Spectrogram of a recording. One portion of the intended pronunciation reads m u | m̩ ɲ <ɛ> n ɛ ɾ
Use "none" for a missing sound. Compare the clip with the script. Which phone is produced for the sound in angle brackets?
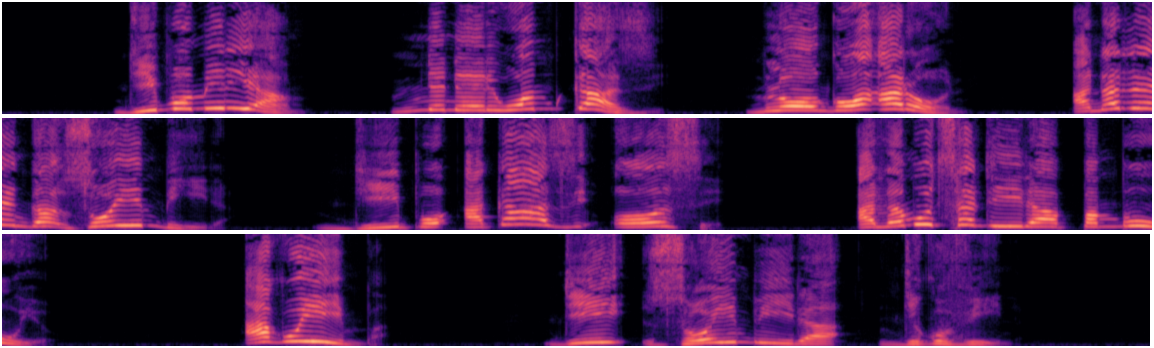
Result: ɛ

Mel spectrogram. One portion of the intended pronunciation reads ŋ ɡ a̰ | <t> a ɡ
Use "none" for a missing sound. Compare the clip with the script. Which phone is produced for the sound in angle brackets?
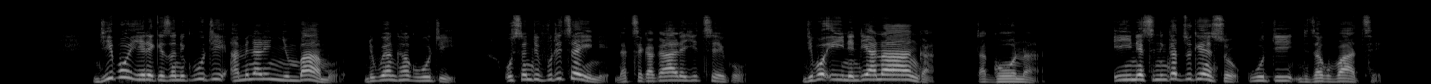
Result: t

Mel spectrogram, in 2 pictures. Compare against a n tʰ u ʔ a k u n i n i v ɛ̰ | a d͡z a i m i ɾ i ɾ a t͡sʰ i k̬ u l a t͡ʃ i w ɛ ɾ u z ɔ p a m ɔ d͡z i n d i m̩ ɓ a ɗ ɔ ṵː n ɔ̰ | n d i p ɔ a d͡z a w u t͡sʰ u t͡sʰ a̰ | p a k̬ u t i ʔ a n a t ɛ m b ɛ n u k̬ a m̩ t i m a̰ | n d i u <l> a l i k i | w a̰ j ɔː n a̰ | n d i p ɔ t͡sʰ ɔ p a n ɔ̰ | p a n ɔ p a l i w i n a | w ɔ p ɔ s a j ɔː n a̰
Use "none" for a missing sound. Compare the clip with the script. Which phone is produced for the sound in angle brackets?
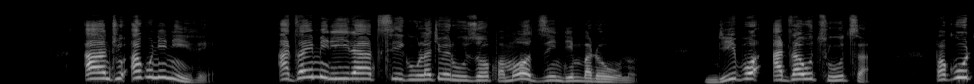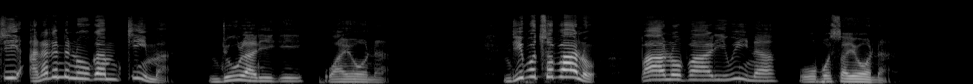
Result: l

